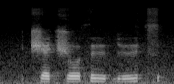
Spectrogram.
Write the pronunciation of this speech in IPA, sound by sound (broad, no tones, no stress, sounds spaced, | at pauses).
t͡ʃ ɛ t͡ʃ o θ ɨ ɠ ɨ t͡s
